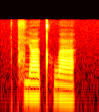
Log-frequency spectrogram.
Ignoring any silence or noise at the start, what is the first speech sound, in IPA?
t͡s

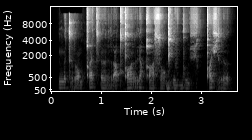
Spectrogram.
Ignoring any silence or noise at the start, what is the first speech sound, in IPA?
ŋ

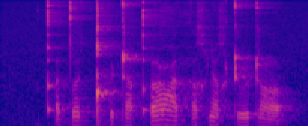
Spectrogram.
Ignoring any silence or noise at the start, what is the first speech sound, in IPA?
qʼ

